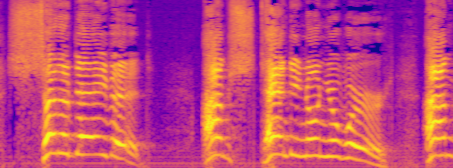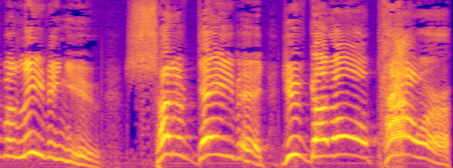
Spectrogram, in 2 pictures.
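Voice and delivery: imitated loud crying out. Retelling a blind man calling to Jesus over the crowd: imitating crying out. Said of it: "he begins to cry out".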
